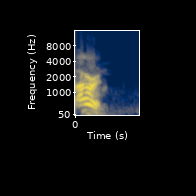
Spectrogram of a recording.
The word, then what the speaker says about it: Aaron: Aaron here. People say, how do you spell that? And you go A-A-R-O-N, and they kind of reply, oh, Aaron. No, it's Aaron.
